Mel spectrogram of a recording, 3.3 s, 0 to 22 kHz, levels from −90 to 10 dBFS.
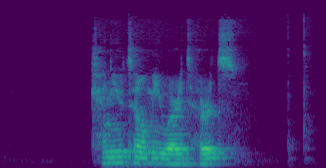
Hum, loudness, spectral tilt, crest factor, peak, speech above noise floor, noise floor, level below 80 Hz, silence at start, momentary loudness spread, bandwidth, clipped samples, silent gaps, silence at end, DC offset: none; -30 LUFS; -5 dB/octave; 18 dB; -16 dBFS; 52 dB; -81 dBFS; -76 dBFS; 0.9 s; 13 LU; 14.5 kHz; under 0.1%; none; 0.9 s; under 0.1%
